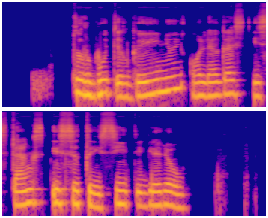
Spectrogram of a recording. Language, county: Lithuanian, Šiauliai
